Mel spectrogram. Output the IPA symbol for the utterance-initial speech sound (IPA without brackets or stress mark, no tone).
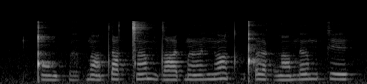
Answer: ǃ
